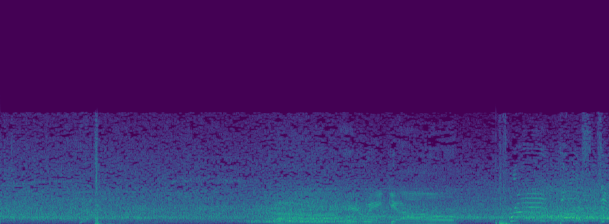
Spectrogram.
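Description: A body slams heavily onto the floor.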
